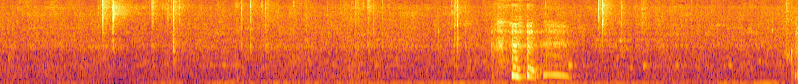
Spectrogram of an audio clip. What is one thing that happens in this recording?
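A young woman bites and crunches on a crisp snack.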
